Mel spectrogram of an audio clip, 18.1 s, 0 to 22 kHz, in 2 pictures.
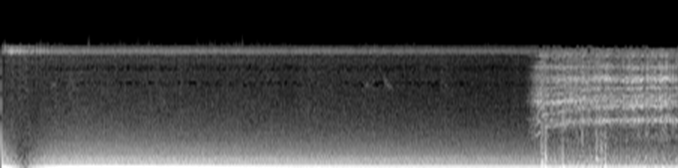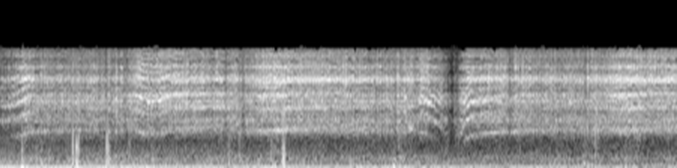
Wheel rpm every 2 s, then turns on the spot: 0, 0, 0, 40, 170, 220, 230, 140, 220.
none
